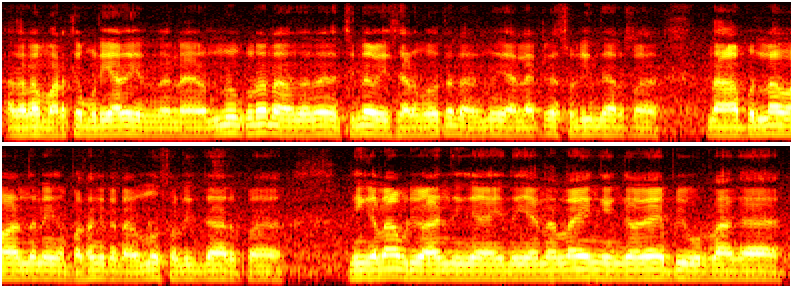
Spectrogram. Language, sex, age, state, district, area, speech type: Tamil, male, 45-60, Tamil Nadu, Tiruchirappalli, rural, spontaneous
